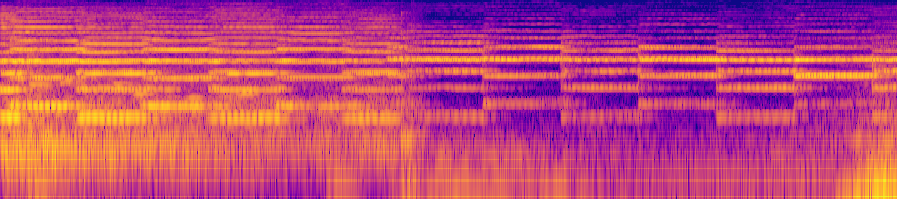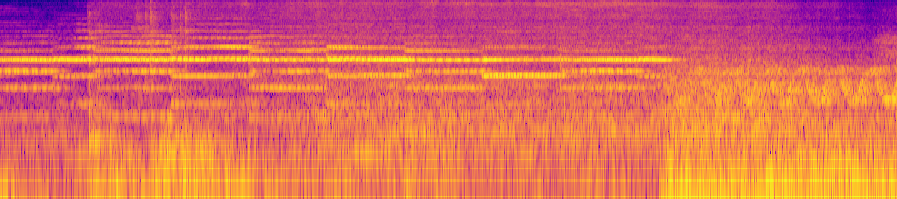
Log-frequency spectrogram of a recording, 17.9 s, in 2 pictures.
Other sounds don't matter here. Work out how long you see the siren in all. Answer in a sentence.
The siren can be heard for 18 seconds in total.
